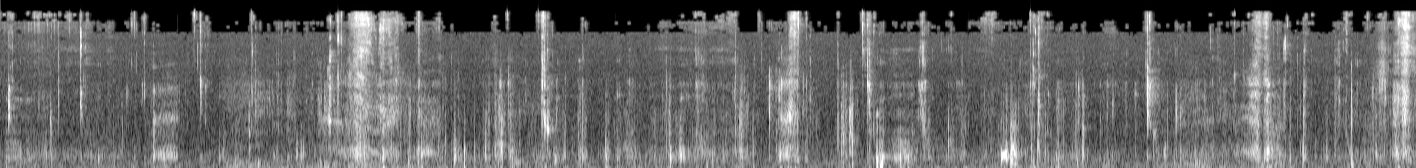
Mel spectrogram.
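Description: Close-miked chewing of pulled rotisserie chicken meat: wet mouth smacks and sharp clicks coming irregularly, several a second.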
